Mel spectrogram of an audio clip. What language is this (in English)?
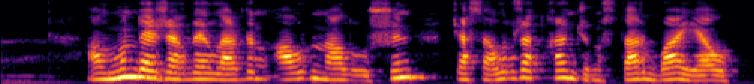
Kazakh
